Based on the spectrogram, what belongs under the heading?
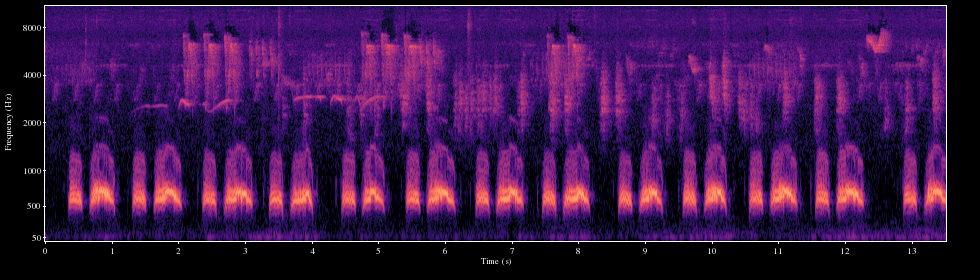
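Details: Spotted dove, a wild-caught decoy bird for trapping, giving its 'thúc gù' cooing style: steady pairs of low hollow coos, a short note then a longer one, repeated about once a second, with faint high chirps of other birds.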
